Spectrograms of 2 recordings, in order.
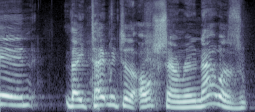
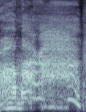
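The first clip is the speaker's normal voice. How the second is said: high-pitched retold cry of alarm; alarmed granny; 12 semitones higher, slower than usual. Granny runs into the bathroom to find him, alarmed. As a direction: imitate a panicked granny, voice pitched way up.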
